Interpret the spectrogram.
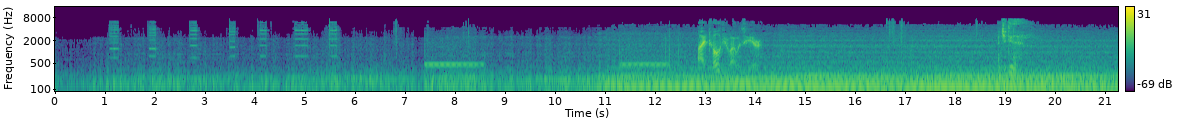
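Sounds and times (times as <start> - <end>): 
low rumble: 0.0 - 21.2
longer steady telephone tone: 7.4 - 8.6, 11.3 - 12.3
speech: 12.9 - 14.2, 19.0 - 19.4.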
